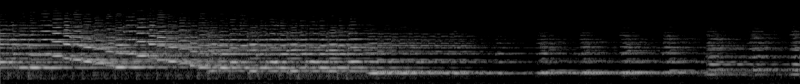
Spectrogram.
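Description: Violin music: a falling run of notes, then a long low note held under short repeated notes.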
